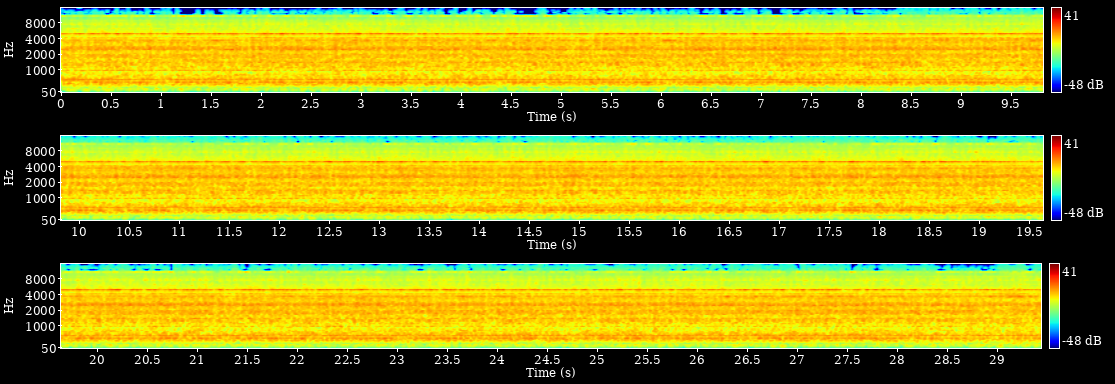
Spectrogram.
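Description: Metal lathe running under power as its carbide turning tool takes the final finishing pass along a metal shaft. A steady machine hum with a few constant tones holds an even level throughout.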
